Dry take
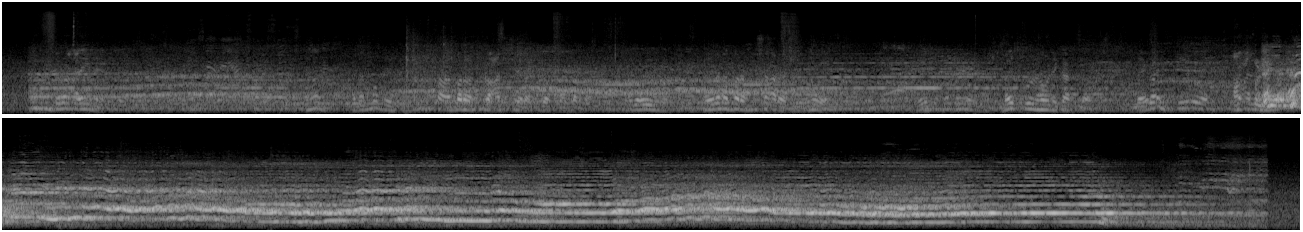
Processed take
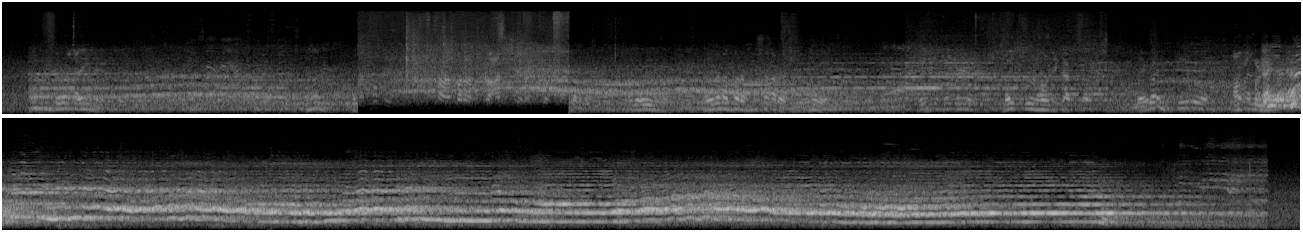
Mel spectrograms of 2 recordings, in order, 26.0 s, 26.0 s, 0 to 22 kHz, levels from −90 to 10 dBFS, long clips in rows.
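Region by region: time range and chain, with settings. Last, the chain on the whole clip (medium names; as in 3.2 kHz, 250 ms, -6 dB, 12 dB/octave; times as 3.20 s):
3.56–5.68 s: resonant high-pass 1 kHz, resonance Q 1.7 + tilt EQ +5.5 dB/octave
9.04–11.06 s: tilt EQ +3 dB/octave + comb 5.6 ms, depth 75%
whole clip: none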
